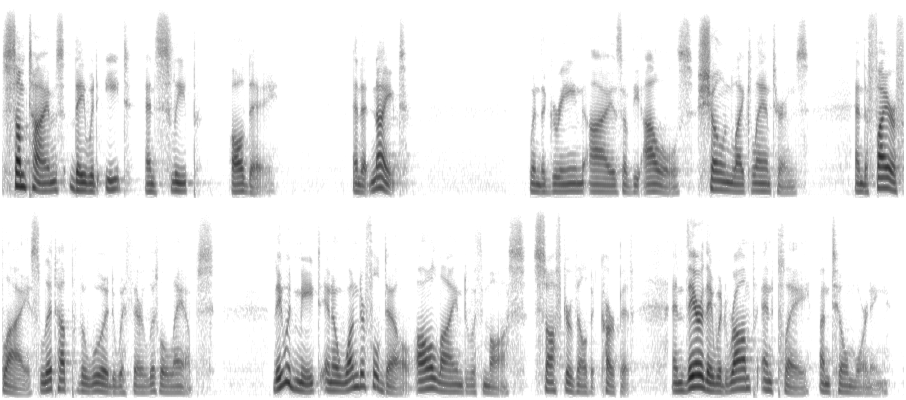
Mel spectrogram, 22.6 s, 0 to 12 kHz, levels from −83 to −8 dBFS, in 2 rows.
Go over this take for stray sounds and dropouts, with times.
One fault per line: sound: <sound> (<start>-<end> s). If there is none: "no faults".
no faults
